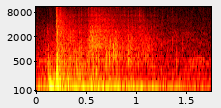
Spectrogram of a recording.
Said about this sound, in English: Another man joins him, and soon there's an immense cracking noise as the rock splits. The stonemason calls out to warn the other workers nearby and jumps back to avoid the boulder sized piece that crashes to the ground in front of him.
